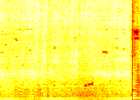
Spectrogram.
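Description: Tap water runs steadily into a sink as vegetables are washed, a close, continuous splashing rush that cuts off abruptly at the end.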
